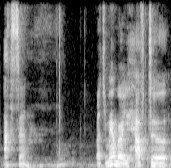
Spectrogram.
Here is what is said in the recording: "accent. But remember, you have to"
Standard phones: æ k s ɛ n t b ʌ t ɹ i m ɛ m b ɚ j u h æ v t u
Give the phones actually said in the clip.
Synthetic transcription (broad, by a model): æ k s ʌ n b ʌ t ɹ i m ɛ m b ɚ j u h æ f t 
